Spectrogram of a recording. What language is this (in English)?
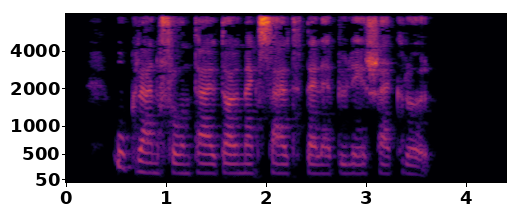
Hungarian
